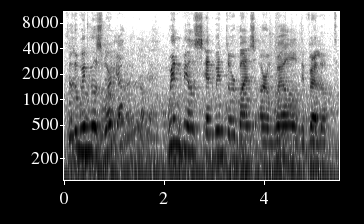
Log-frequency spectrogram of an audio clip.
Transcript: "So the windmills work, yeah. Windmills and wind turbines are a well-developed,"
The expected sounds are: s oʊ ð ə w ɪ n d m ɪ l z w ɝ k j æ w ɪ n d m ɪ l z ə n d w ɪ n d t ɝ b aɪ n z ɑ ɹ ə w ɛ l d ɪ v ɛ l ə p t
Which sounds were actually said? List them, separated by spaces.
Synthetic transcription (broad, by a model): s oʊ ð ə w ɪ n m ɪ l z w ɝ k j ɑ w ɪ n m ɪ l s ə n d w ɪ n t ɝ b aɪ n s ɑ ɹ w ɛ l d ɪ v ɛ l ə p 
